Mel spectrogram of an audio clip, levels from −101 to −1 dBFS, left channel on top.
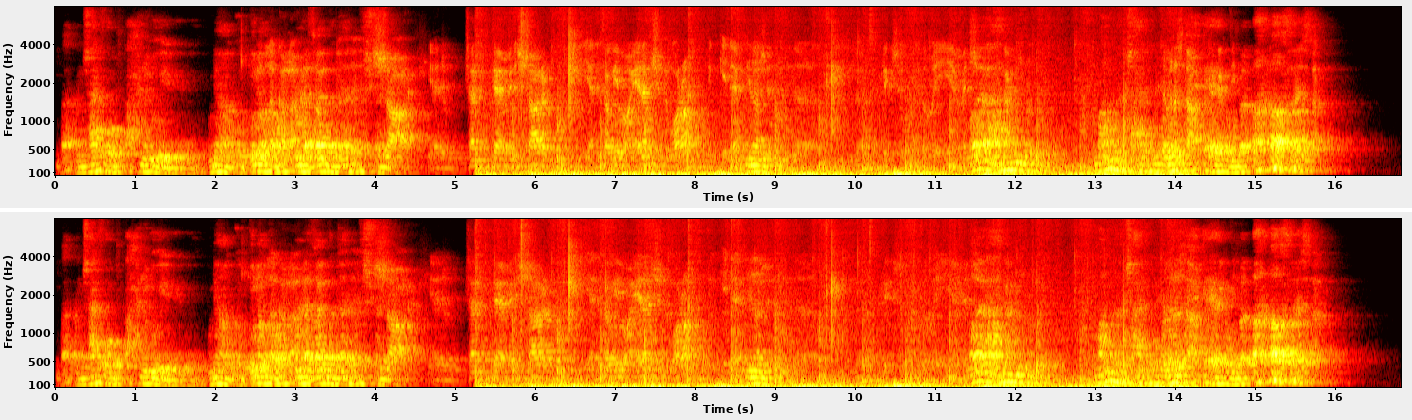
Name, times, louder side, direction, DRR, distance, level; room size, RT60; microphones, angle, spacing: voice 1, 0.1-4.2 8.6-8.9 11.4-12.4 13.0-15.6, equal, 40° right, -9 dB, 2.2 m, -24 dB
voice 2, 2.4-12.2 13.2-13.4 13.7-14.8 15.1-15.8, left 2 dB, 80° left, 0 dB, 1.6 m, -34 dB
sound 1, 5.2-14.2, equal, 15° right, 0.9 m, -20 dB
8.5 x 4.3 x 4.2 m, 1.1 s
head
